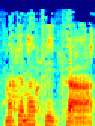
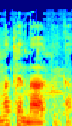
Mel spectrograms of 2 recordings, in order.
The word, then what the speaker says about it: matematyka: U nas nie ma matematyka, u nas nie ma polityka. Prawda? U nas nie ma biblioteka, tylko jest biblioteka, matematyka, polityka. No takie są akcenty poprawnie stawiane na trzeciej sylabie.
